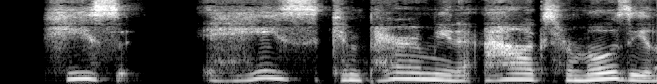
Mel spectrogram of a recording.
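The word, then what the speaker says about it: Alex Hormozi: Alex Hermosi.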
